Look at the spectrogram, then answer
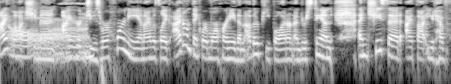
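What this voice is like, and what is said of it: Usual voice. Nothing is said of it.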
